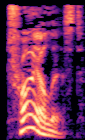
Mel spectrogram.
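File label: "trialist", British English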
